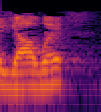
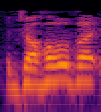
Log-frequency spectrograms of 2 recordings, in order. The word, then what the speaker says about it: Yahweh: Actually, it's more biblically correct, we would say, to say Yahweh. Jehovah is actually an old and somewhat incorrect pronunciation, but we won't quibble about that.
